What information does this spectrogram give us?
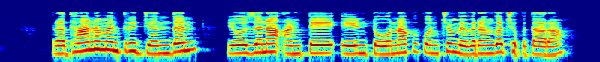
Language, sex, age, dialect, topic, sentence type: Telugu, female, 18-24, Utterandhra, banking, question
